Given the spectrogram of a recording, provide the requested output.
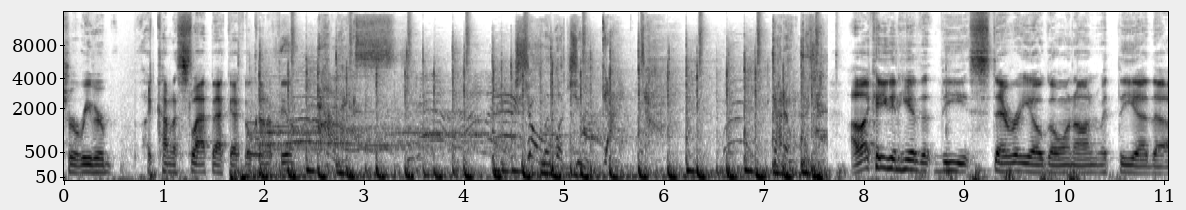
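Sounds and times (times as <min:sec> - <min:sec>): drum kit beat: 0:01.8 - 0:07.7.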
